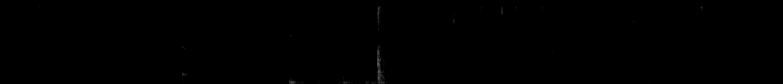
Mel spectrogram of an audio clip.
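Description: Near silence with faint small clicks and squishes of sticky cooked glutinous rice being pressed and rolled into a ball between wet hands.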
